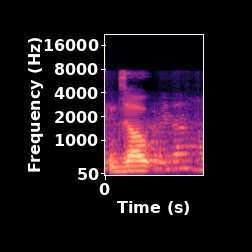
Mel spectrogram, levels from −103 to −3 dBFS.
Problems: continuous background conversations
